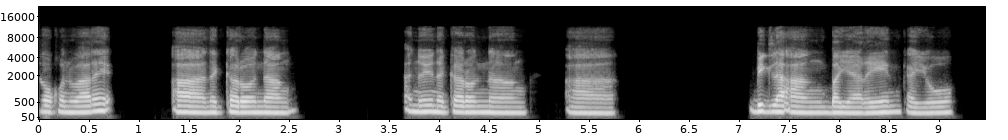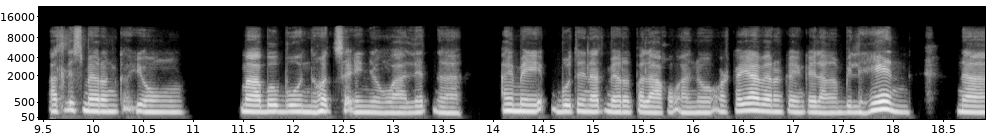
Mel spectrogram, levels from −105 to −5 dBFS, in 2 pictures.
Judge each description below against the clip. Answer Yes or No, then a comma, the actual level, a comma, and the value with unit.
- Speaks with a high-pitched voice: No, medium, 180 Hz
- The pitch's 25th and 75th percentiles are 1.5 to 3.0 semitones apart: Yes, narrow, 2.5 semitones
